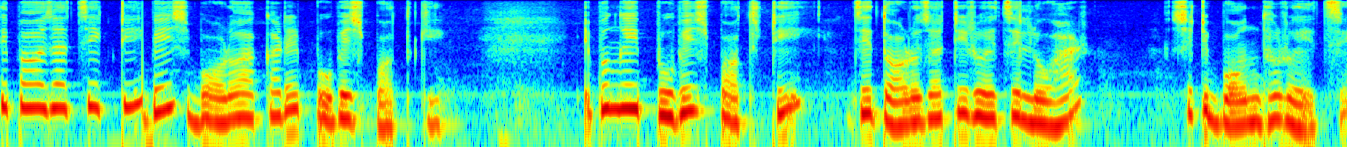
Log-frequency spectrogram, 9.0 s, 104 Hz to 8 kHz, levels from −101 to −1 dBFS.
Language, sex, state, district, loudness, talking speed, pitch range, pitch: Bengali, female, West Bengal, Jalpaiguri, -17 LUFS, 135 wpm, 225-325 Hz, 260 Hz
